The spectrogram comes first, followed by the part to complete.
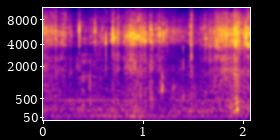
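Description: Rustling and crinkling of the plastic wrap around a rolled inflatable paddle board as it is handled, over wind buffeting the microphone. A single thump comes near the end.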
